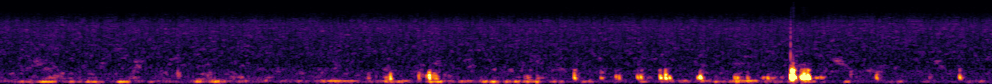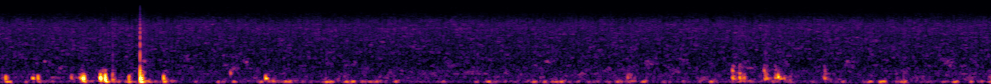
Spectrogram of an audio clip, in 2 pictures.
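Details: Fit male, empty stomach: quiet, scattered gurgles and brief rumbles with long quiet stretches between bursts; bowel sounds with little activity.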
